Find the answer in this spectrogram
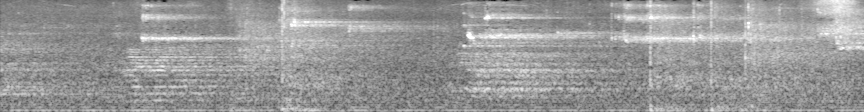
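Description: Sound of an indoor basketball game in a large echoing gym hall: players' voices calling out and a basketball bouncing on the hardwood court a couple of times.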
